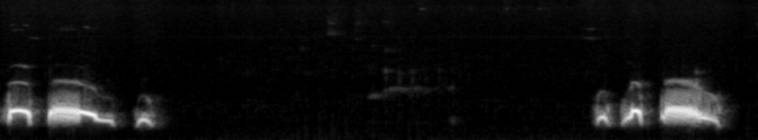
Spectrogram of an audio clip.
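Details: Male spotted dove calling to attract hens. Two phrases of soft low coos: quick short notes leading into a long wavering coo that sinks in pitch. Nothing else is audible.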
